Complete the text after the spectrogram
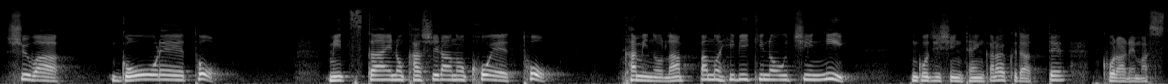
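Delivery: very slow, each phrase weighed; slow emphatic reading. Shown as a demonstration. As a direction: spell the three phrases out slowly for emphasis. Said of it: "三つの言葉を用いていました". (ゆっくり一語ずつ強調して)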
